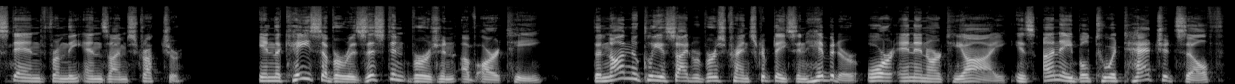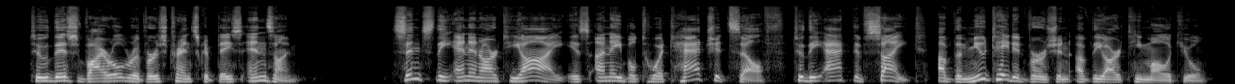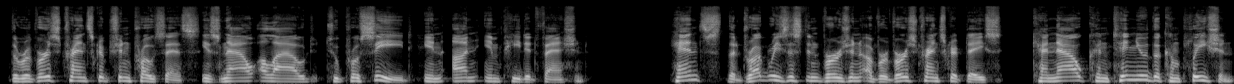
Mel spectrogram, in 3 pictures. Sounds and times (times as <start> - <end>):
Speech: 0.0 - 2.0, 2.6 - 15.4, 16.3 - 30.6, 31.4 - 37.0.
